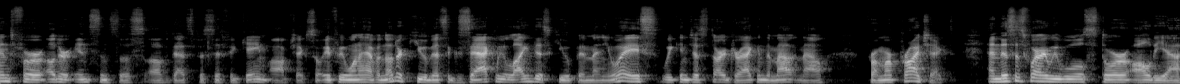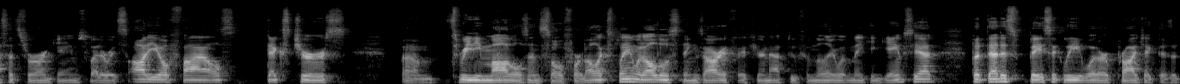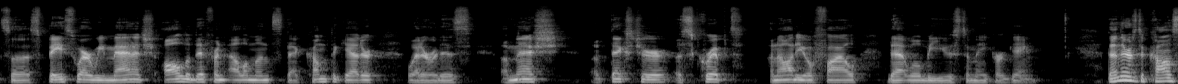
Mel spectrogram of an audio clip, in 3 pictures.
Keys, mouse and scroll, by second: 3.0-4.7 drag, 6.9-8.0 drag, 8.5-9.2 drag, 34.7 click.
